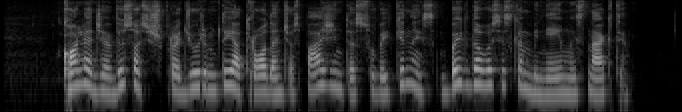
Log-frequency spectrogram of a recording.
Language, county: Lithuanian, Šiauliai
